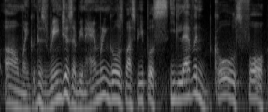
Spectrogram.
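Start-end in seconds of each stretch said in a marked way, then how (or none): none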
